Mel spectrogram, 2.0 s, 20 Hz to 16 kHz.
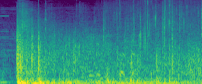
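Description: A Semtex grenade goes off in Call of Duty Modern Warfare 2 with one sudden deep boom, followed by a rumbling tail, while a voice talks over it.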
